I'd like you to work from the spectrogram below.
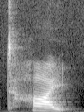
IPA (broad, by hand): taɪt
